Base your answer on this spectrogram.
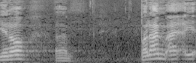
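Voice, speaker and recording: Speaking at a moderate pace, a man with a Swiss German accent uses lively intonation. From Switzerland. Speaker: banjo player. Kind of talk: acceptance speech. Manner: halting, many fillers.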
